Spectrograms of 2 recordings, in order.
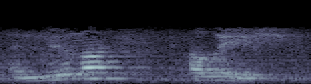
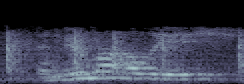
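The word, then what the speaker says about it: Enuma Elish: Excuse me, I spelled that wrong. Anuma Elish. Oh, no, I didn't. I did spell it right. Anuma Elish. And that's spelled E-N-U-M-A, and then a second word, Elish, E-L-I-S-H.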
